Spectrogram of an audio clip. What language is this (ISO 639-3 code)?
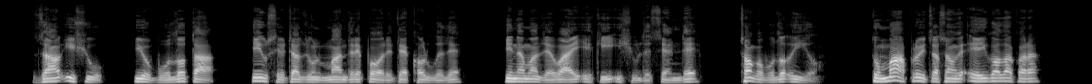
kfx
